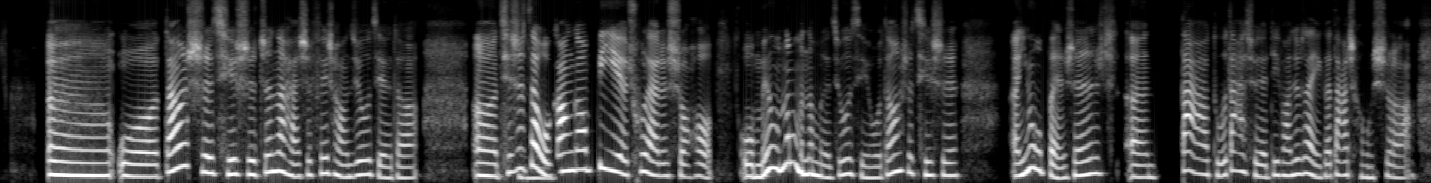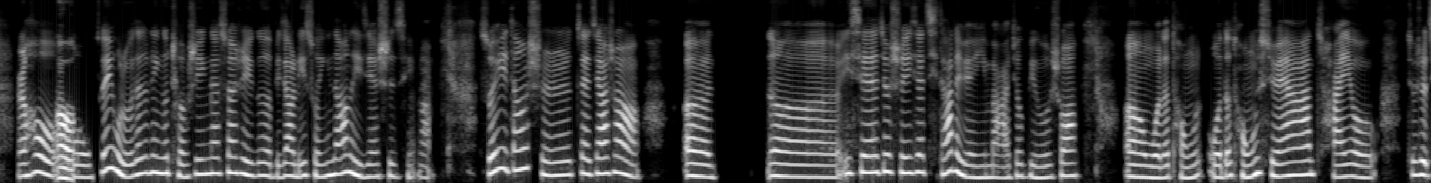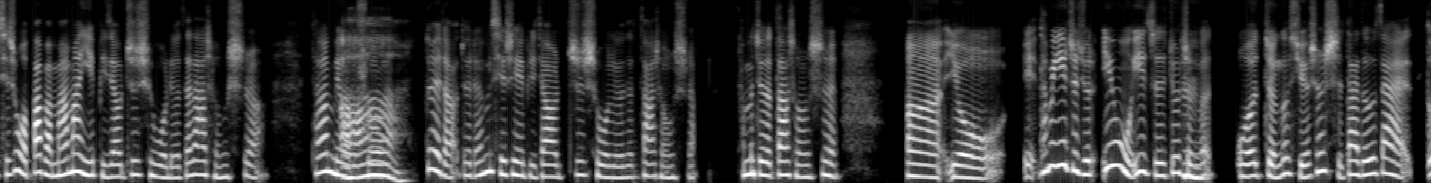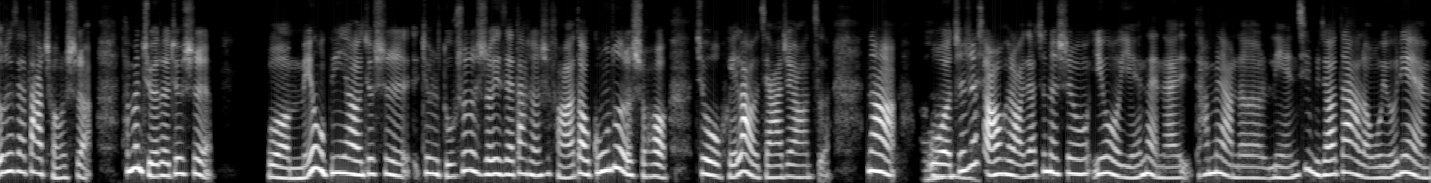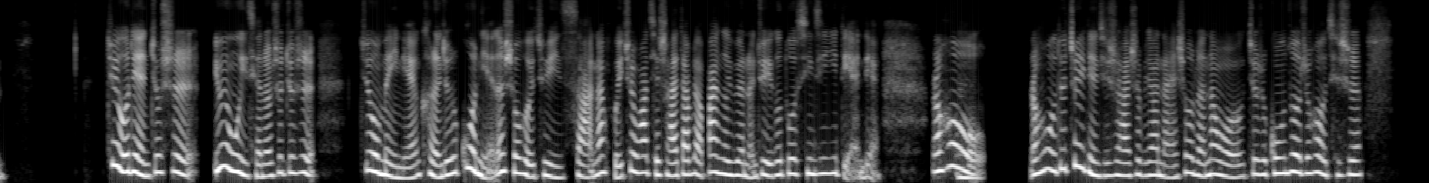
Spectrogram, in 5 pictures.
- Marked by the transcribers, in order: other background noise
- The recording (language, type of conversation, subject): Chinese, podcast, 你会选择留在城市，还是回老家发展？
